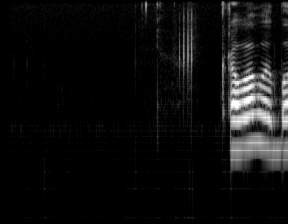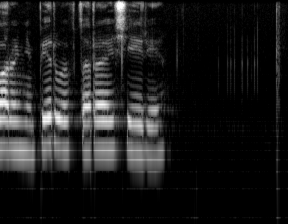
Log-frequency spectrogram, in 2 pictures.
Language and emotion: Russian, neutral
